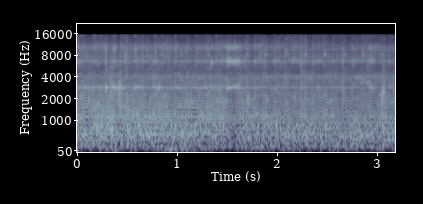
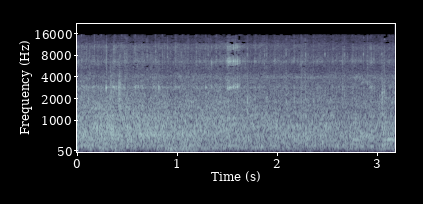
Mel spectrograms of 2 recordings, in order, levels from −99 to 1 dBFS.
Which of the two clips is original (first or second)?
second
